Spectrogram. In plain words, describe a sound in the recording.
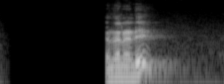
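A man speaks with animation through a microphone.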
